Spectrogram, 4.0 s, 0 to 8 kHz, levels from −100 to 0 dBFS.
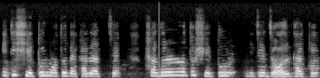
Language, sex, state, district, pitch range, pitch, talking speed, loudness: Bengali, female, West Bengal, Kolkata, 260-305 Hz, 285 Hz, 180 wpm, -18 LUFS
